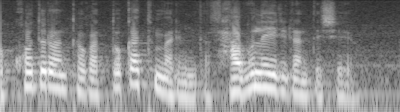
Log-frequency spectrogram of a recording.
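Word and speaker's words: quadrant: 어렵죠 이거 4분점이라고 합니다 쿼드란트 쿼드란트라고 읽어요 이거 동의어가 있습니다 동의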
